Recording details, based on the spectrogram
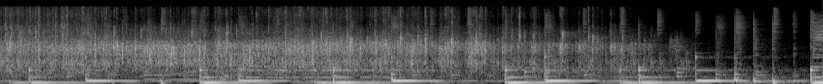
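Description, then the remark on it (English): Steady audience applause for new IMF managing director Kristalina Georgieva, a dense crackle of many hands clapping that holds at an even level for about eight seconds, with a low, sustained tonal hum beneath it. “Let's just have a round of applause for that.”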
